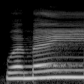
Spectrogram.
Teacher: Karena ada nun sukun yang menghadapi huruf ya, maka bunyi nunnya masuk ke ya, wa may, dan ditahan, didengungkan. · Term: idgham bil gunnah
